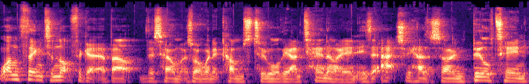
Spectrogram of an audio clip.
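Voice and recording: A man with a low pitch and a fairly bright tone speaks with lively intonation.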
